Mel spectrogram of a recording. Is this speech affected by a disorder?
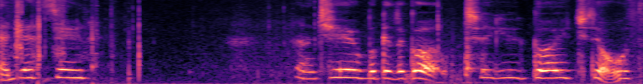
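Yes: cerebral palsy.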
